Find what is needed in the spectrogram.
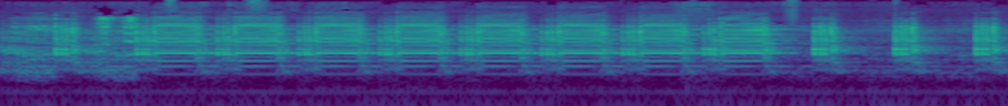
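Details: MRI scanner noise during imaging: loud, rhythmic electronic beeping tones, about two a second, then sharp spaced knocks.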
